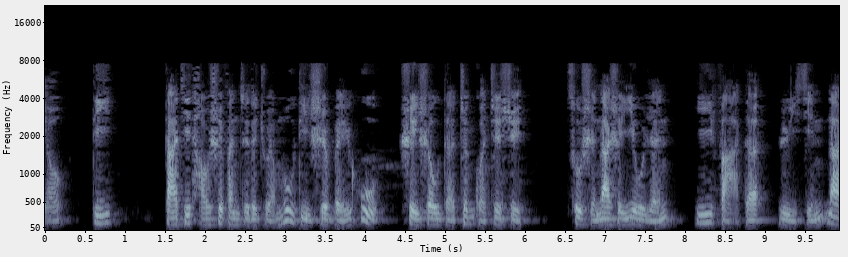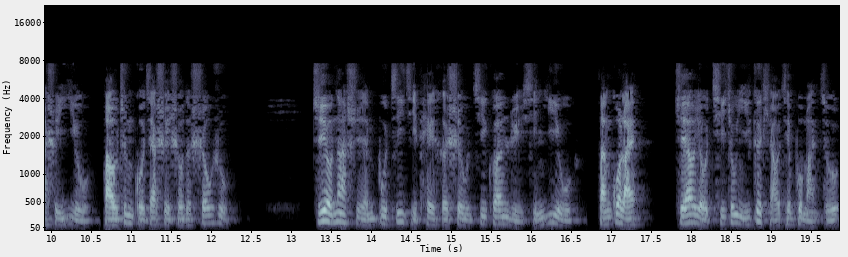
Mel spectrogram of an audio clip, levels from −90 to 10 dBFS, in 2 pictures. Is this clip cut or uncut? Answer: cut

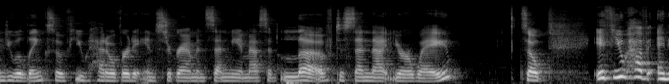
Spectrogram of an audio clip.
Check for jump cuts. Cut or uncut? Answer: cut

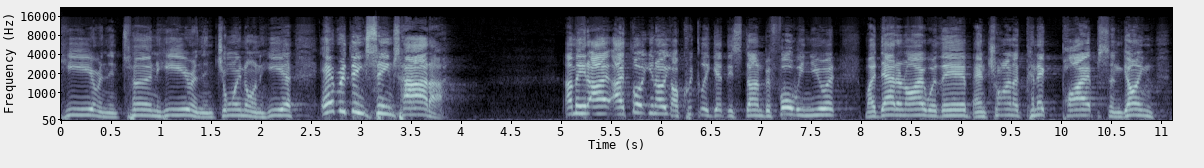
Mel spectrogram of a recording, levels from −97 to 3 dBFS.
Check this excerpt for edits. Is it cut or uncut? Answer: cut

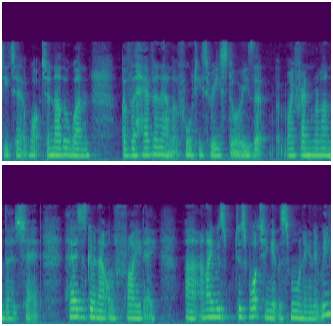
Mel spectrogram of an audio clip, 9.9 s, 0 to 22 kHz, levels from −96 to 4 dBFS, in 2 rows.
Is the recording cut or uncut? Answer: uncut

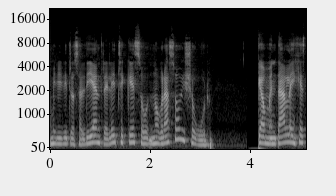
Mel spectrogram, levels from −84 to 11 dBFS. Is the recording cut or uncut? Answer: cut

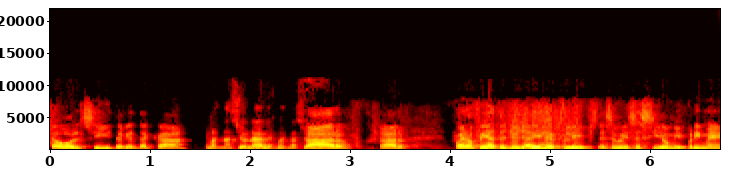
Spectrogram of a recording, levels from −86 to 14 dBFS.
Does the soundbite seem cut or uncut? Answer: cut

